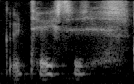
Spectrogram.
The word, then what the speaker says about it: Cretaceous: How do you say it? – Cretaceous. – I was not that far off. The way you reacted was like I couldn't have been more wrong. – Cretaceous. – It's Cretaceous. I put an extra S in.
